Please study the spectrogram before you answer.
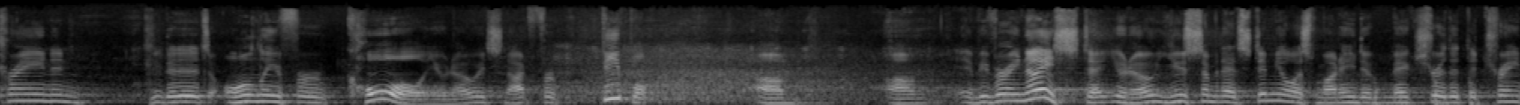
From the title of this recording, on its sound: Yoder Public Affairs Lecture, Question & Answer session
